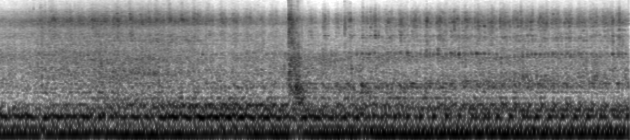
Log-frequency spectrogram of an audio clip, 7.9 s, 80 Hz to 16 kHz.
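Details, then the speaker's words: 1972 Chevrolet Chevelle SS, 454 ci big-block V8, 4-barrel, factory manifolds, Flowmaster dual exhaust, 1000 miles since frame-off restoration; deep, even lumpy rumble at idle with no ticks or knocks: normal idle. "Big block sounds good."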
